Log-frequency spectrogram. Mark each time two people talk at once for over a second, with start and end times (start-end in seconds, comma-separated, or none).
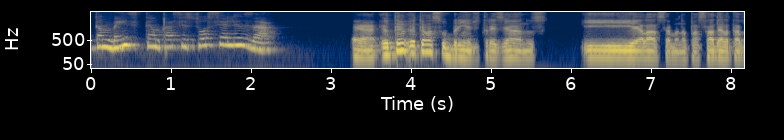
none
